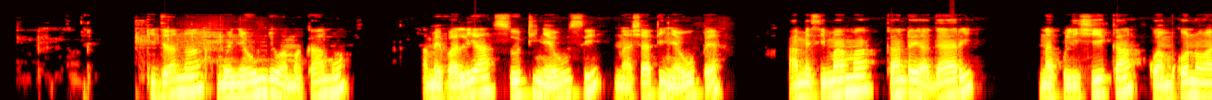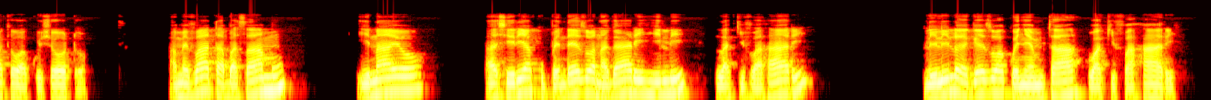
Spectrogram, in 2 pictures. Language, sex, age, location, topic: Swahili, male, 25-35, Kisumu, finance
